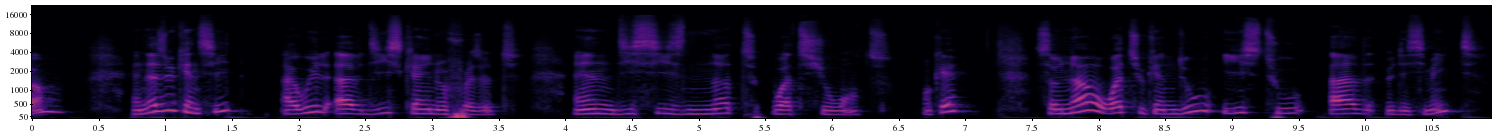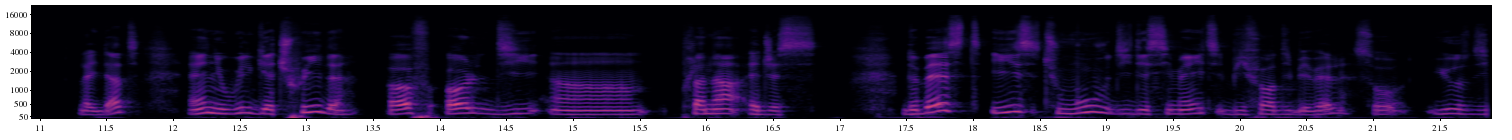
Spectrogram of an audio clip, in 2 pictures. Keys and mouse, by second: 7.4-10.4 shift+middle drag, 16.9-20.7 middle drag.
